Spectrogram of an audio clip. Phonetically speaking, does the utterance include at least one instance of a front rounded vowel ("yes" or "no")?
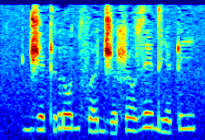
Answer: no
